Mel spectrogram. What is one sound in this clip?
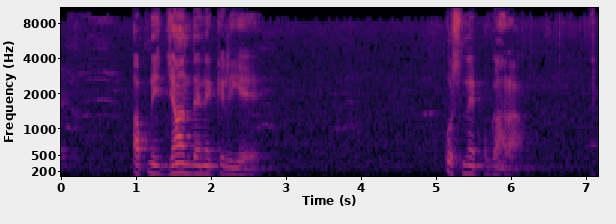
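A middle-aged man speaks calmly into a microphone, reading out in short phrases.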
